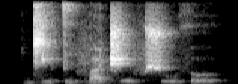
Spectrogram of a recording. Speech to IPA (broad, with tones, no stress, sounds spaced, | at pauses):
d͡ʑ i˦˨ t i˦˨ v a˦˨ d͡ʒ e˨˩˦ f ʃ u˨˩˦ θ ʊ˦˨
